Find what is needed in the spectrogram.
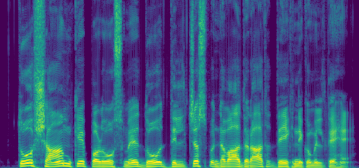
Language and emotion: Urdu, neutral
